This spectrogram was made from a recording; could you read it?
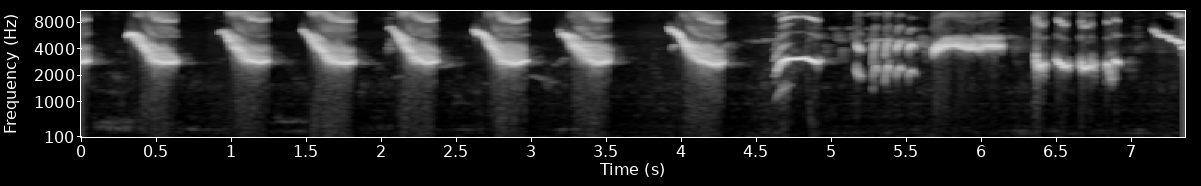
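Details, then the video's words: Asian pied starling, a training recording for getting birds to sing: six loud harsh descending squawks at a steady pace, then a jumble of sharp clicks, buzzy notes and short whistles. "Pancingan Jalak Suren Gacor Cepat MOMPA Full Variasi - Masteran Burung Jalak Agar Gacor Isian Mewah"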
